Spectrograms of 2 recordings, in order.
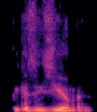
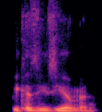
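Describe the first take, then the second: No difference in how they are said.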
